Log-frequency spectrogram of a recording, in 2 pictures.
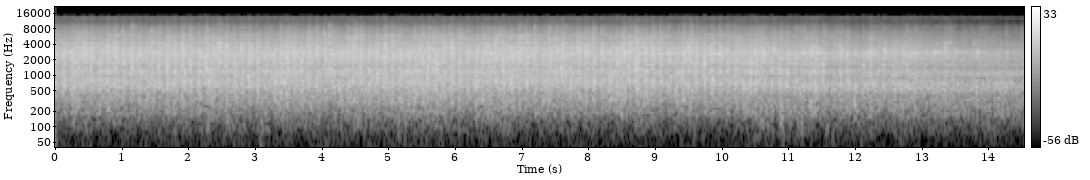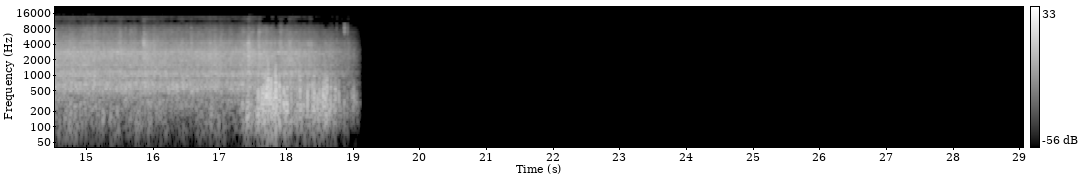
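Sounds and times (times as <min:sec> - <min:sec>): train wagons rumbling and clattering: 0:00.0 - 0:19.1.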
